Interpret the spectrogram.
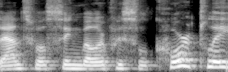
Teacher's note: the stress on all of those is a weak final syllable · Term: feminine endings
